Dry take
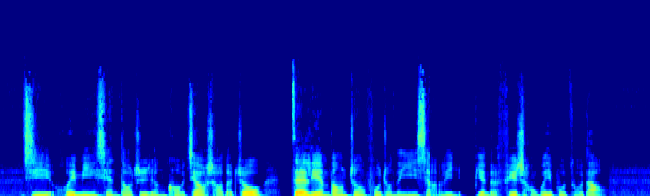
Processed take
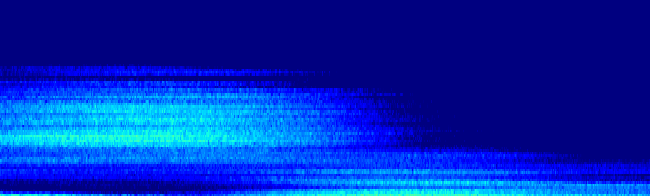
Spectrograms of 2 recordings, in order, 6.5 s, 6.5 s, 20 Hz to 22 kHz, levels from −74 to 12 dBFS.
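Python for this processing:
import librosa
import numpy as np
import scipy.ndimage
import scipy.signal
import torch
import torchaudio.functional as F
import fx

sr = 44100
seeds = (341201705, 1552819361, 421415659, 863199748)

y = fx.vibrato(x, sr, rate_hz=6.6, depth_cents=14.0)
y = fx.paulstretch(y, sr, seeds[0], factor=39.0, window_s=0.1, from_s=4.18)
y = F.gain(torch.from_numpy(y), -7.5).numpy()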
